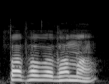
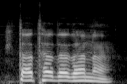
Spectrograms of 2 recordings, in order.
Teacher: प फ ब भ म ओष्ठ, त थ द ध न दंत।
